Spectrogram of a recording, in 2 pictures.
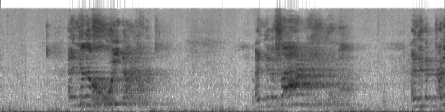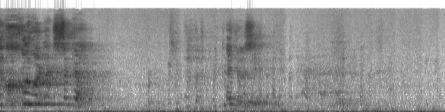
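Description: An elderly man preaches with passion through a microphone.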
